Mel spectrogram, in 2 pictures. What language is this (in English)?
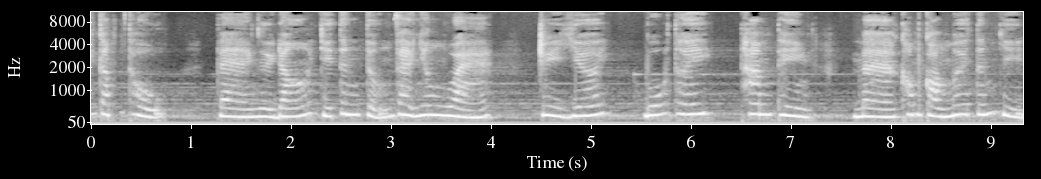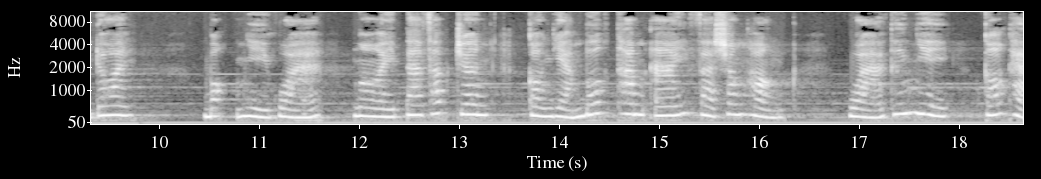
Vietnamese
